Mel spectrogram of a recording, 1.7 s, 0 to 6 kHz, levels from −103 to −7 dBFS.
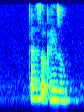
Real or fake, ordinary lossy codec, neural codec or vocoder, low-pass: real; none; none; 5.4 kHz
